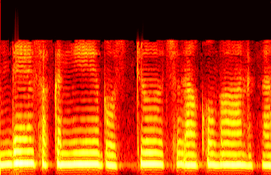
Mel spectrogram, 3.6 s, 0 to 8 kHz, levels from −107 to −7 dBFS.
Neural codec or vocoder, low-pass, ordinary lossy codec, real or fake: codec, 24 kHz, 0.9 kbps, WavTokenizer, medium music audio release; 7.2 kHz; AAC, 16 kbps; fake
